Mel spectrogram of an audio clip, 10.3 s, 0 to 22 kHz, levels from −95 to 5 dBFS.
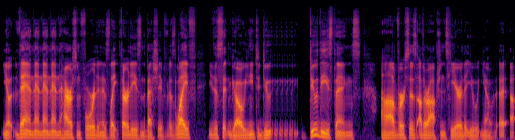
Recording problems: audio stuttering; at 0.5 s and at 5.5 s

